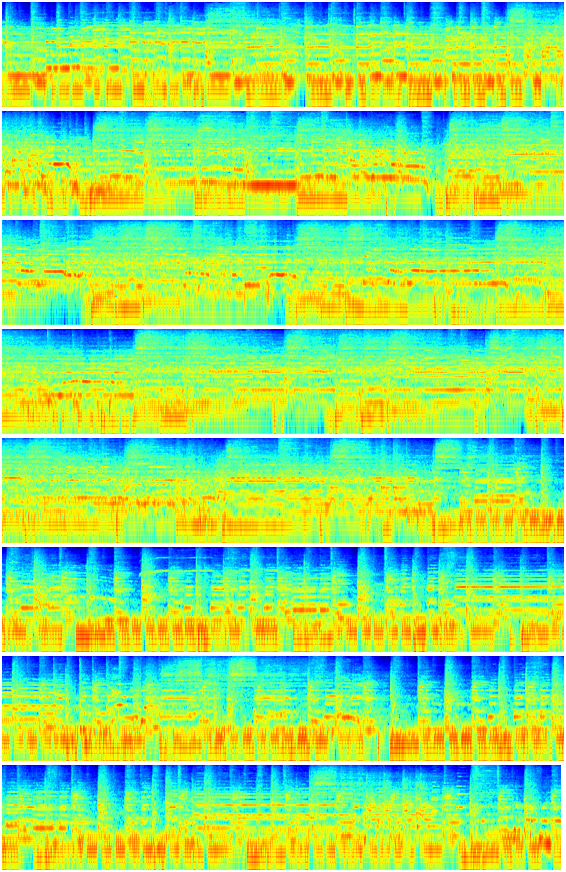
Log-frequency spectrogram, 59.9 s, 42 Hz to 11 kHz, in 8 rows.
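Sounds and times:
bass guitar line: 0:00.0 - 0:59.9
drum kit beat: 0:00.0 - 0:59.9
keyboards: 0:00.0 - 0:59.9
live reggae band playing: 0:00.0 - 0:59.9.

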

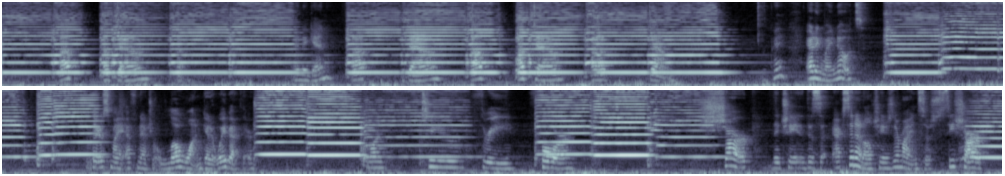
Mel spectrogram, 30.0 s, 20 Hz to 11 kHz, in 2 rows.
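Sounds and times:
violin bowing: 0:00.0 - 0:11.4, 0:13.2 - 0:16.8, 0:18.8 - 0:26.2, 0:29.4 - 0:30.0.

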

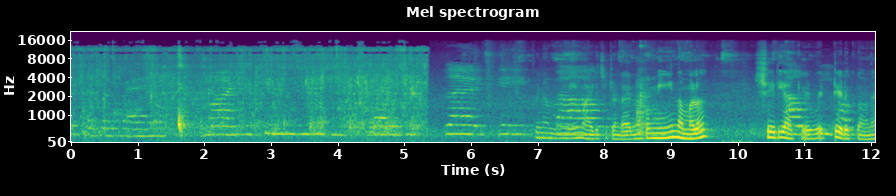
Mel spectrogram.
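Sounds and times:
hands washing: 0:00.0 - 0:05.4
tap water running into sink: 0:00.0 - 0:05.4.

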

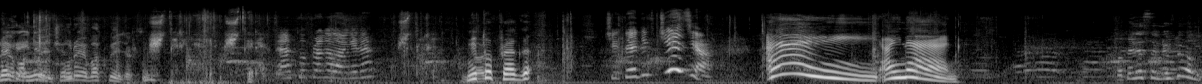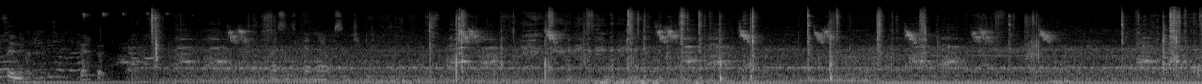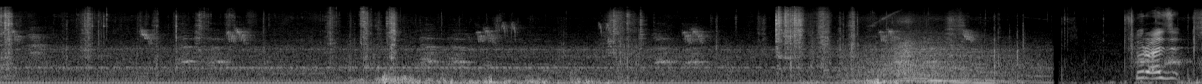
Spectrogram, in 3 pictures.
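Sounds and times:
shovel scraping soil: 0:23.2 - 0:28.2, 0:30.0 - 0:33.9.

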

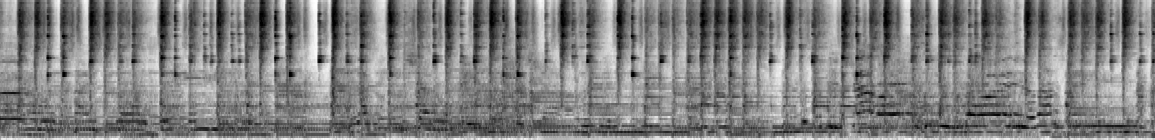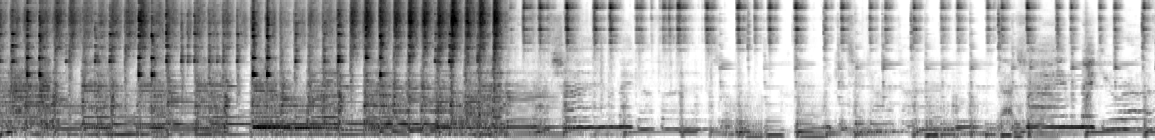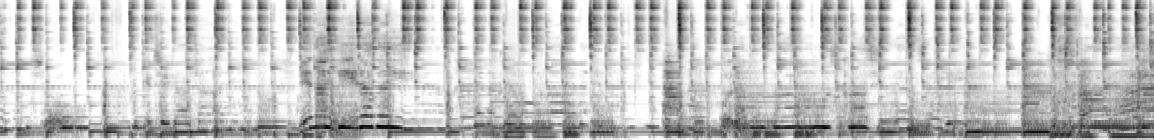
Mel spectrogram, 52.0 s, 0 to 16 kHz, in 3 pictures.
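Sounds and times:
live band playing: 0:00.0 - 0:51.9
tambourine struck with drumstick: 0:00.0 - 0:51.9.

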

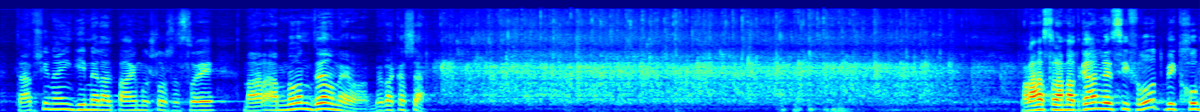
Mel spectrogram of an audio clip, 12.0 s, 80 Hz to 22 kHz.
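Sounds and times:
audience applauding: 0:04.2 - 0:11.0.

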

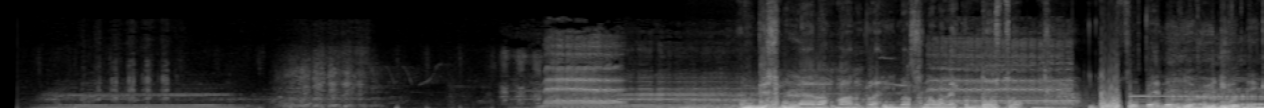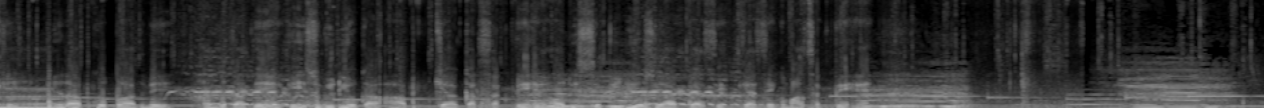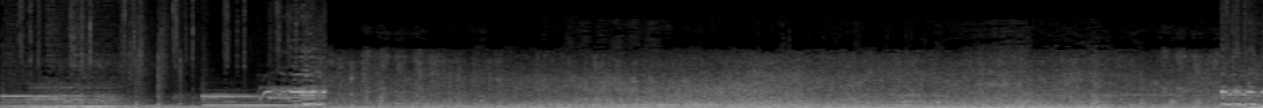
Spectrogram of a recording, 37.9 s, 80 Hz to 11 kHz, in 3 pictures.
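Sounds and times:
rough wild animal call: 0:00.4 - 0:04.0
low music drone: 0:06.8 - 0:10.1, 0:10.8 - 0:29.0
animal calls: 0:27.9 - 0:28.6, 0:37.5 - 0:37.9.

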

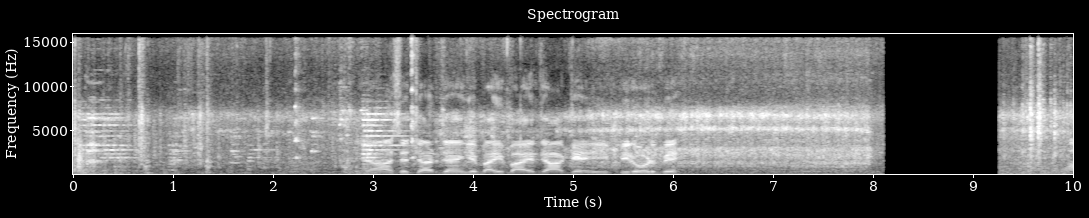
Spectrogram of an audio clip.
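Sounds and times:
truck engine and road noise: 0:00.0 - 0:08.1, 0:09.3 - 0:10.0.

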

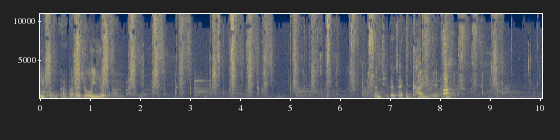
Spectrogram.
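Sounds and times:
spray bottle misting: 0:00.0 - 0:06.8, 0:07.6 - 0:09.3
soft background music: 0:00.0 - 0:10.0.

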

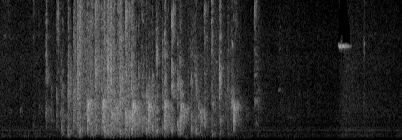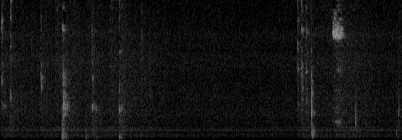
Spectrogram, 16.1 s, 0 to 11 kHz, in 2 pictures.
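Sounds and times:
audience applauding: 0:00.9 - 0:05.0
brief high squeak: 0:06.8 - 0:07.1, 0:14.7 - 0:15.0.

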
